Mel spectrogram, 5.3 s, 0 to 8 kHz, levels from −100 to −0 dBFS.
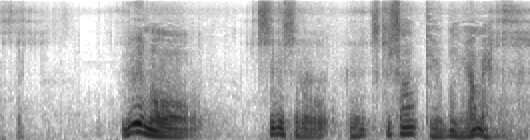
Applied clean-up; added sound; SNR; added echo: neural separator model SepFormer DNS4.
